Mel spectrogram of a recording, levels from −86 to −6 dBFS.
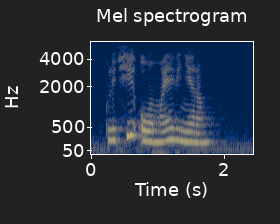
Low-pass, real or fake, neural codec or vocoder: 5.4 kHz; real; none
